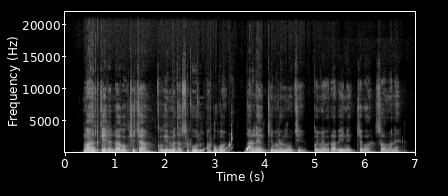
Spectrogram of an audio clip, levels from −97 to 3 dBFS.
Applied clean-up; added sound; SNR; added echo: neural mask model DeepFilterNet 3.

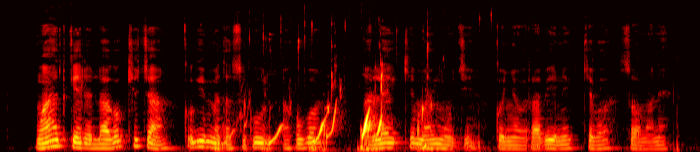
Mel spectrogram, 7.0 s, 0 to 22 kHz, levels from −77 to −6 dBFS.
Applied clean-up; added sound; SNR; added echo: none; Water / Liquid; -2 dB; none.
